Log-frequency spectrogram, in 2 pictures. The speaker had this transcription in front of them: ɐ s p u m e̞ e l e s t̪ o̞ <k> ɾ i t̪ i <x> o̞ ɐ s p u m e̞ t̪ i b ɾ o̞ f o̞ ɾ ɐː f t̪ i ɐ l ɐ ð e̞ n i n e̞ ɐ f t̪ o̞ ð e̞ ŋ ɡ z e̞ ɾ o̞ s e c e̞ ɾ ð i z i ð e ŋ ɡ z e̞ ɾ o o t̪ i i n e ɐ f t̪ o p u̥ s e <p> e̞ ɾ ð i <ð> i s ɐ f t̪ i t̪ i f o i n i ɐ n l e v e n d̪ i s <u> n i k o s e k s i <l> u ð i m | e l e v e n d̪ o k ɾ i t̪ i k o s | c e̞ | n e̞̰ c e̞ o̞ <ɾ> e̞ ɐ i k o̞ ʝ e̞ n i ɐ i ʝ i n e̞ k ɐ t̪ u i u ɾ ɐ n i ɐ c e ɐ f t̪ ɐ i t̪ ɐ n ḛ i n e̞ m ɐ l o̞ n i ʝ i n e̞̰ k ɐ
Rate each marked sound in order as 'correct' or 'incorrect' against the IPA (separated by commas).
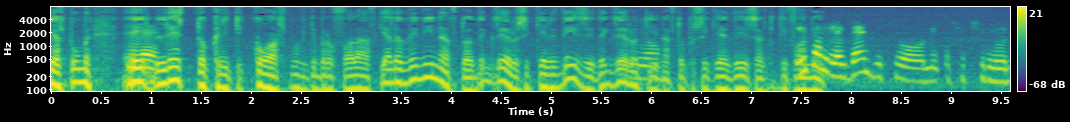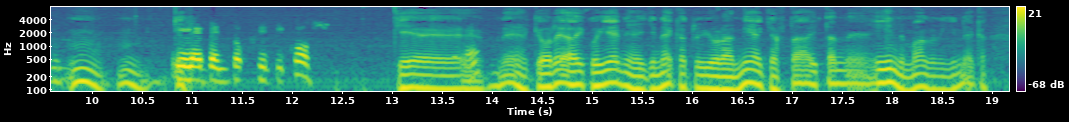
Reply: correct, incorrect, incorrect, incorrect, incorrect, correct, correct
